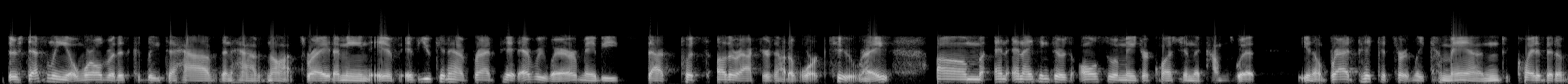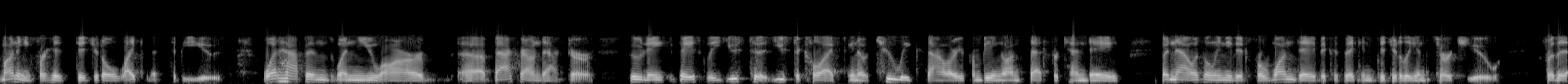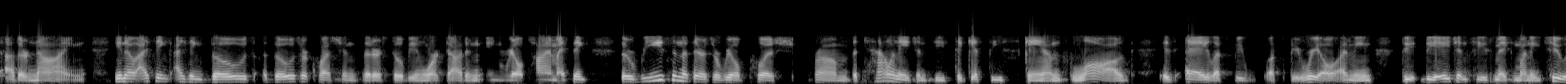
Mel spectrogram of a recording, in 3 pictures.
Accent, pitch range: American, 95-120 Hz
